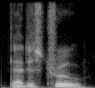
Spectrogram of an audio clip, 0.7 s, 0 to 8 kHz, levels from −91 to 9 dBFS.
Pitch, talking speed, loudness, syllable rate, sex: 105 Hz, 250 wpm, -16 LUFS, 5.8 syllables/s, male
